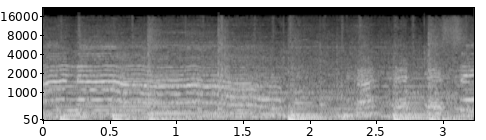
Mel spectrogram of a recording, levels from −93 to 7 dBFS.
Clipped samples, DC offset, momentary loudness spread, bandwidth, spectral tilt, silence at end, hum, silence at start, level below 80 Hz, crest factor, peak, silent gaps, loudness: under 0.1%; under 0.1%; 4 LU; 16 kHz; -6 dB/octave; 0 s; none; 0 s; -20 dBFS; 14 dB; 0 dBFS; none; -14 LUFS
